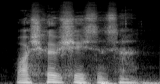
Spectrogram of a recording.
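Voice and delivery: dazed, groggy, fading, trailing off. Just injected with a syringe, someone looks at i̇laja before passing out; dazed, fading. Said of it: "dedi kendinden geçmeden önce".

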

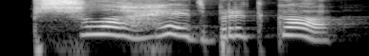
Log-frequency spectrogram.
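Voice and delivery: called out, high-pitched and awkward. Narrator, finally able to speak, shouts at a crow pecking him; shouted. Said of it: "закричав я".

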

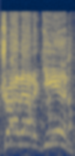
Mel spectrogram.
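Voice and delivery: shouting. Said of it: "just yelling at kids".

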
